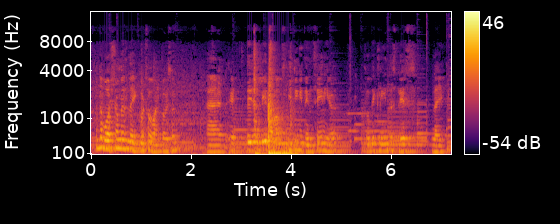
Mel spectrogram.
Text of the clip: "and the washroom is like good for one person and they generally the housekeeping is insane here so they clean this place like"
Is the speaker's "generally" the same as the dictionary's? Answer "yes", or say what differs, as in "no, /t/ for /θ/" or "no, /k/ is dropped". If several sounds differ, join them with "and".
no, /l/ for /ɹ/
